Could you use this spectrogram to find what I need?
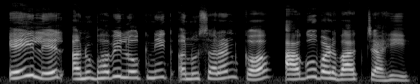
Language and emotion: Maithili, neutral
